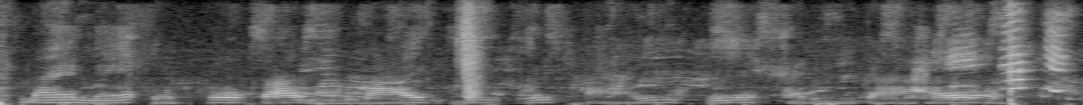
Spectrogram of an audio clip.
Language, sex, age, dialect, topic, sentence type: Hindi, female, 51-55, Marwari Dhudhari, banking, statement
